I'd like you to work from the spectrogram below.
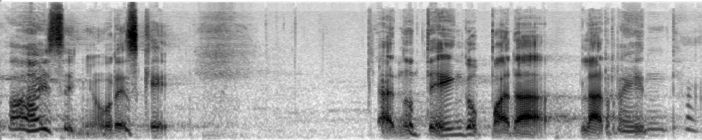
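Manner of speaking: very soft, whimpering complaint; acted weepy plea to God; mock tearful lament. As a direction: whimper it pitifully, barely audible. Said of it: "¿Por qué estás llorando?".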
